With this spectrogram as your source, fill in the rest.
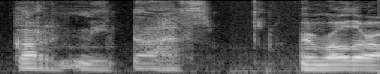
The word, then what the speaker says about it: carnitas: still try to say Carnitas and roll their r if you don't speak Spanish but you ever like want other rules of Spanish you don't roll your R unless it's a double r carnitas see the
